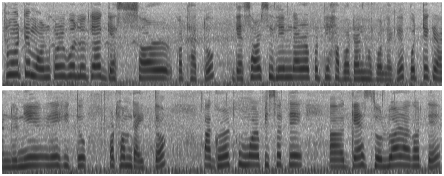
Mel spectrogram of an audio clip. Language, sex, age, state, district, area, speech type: Assamese, female, 30-45, Assam, Kamrup Metropolitan, urban, spontaneous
